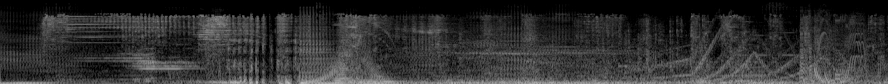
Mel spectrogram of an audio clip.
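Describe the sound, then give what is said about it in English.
Machinery runs with dense grinding, ratcheting and clinking mechanical noise. It stays loud and busy throughout, with no voices. “The lights brightened and the sound of the machines rose.”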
